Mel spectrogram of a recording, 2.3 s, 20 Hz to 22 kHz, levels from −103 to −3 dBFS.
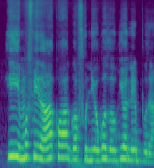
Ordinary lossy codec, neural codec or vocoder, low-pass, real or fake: none; codec, 44.1 kHz, 7.8 kbps, Pupu-Codec; none; fake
